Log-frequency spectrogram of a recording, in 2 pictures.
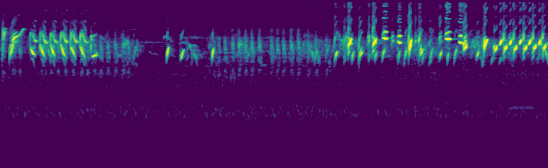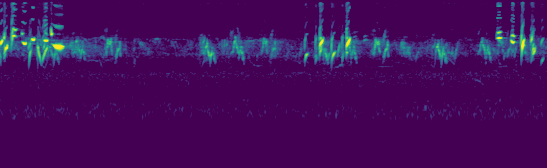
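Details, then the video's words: European goldfinch singing a rapid liquid cascade of high twittering, buzzy trills and tinkling notes, long run from three to six seconds, then shorter scattered phrases; faint low background hum. "Chant CHARDONNERET ÉLÉGANT"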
